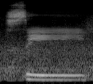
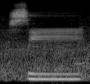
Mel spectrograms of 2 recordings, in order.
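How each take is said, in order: First: The pitch stays low and level. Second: The pitch stays level in the middle. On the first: It means is. "low and steady, but not as low as the fourth tone" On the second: It means to try. "a mid-tone"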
